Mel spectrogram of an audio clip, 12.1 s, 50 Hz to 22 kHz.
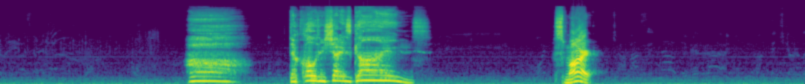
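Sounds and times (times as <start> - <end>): faint low hum: 0.0 - 12.0
man exclaiming oh: 2.8 - 3.8, 4.4 - 6.4.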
